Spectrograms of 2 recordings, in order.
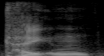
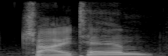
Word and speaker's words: chitin: But Flow Snake was mispronouncing chitin as like Chi-Tan, sort of like Chi-Town or something.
